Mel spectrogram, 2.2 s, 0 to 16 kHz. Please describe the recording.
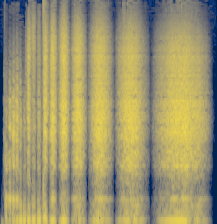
Bass FX LFO 1 [F]
bass, fx, lfo, synth, wobble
